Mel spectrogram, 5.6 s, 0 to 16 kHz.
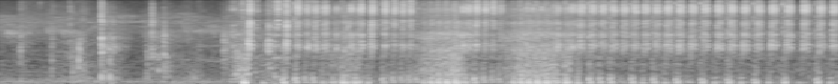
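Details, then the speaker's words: Honda Supra bored to 53 mm with an RVN racing cam and racing valves: it catches and settles into a quick, even popping idle, smooth like stock with no ticking. Only carb-mouth intake air noise is heard. "Oke kang Bro ya bisa didengar sendiri suara mesin halus seperti motor standarnya Supra ya suaranya halus kayak bukan motor b Upan atau motor modifikasian ya"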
